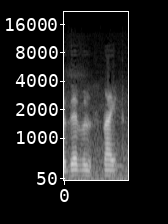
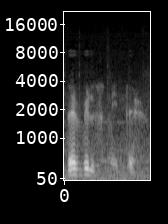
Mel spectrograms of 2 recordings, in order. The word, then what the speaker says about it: Devils Nite: Y la banda, para que esté escuchando, se pronuncia Devil's Night y se escribe Devils, como diablos en inglés, Devils Nite, N-I-T-E, todo junto, Devils Nite.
